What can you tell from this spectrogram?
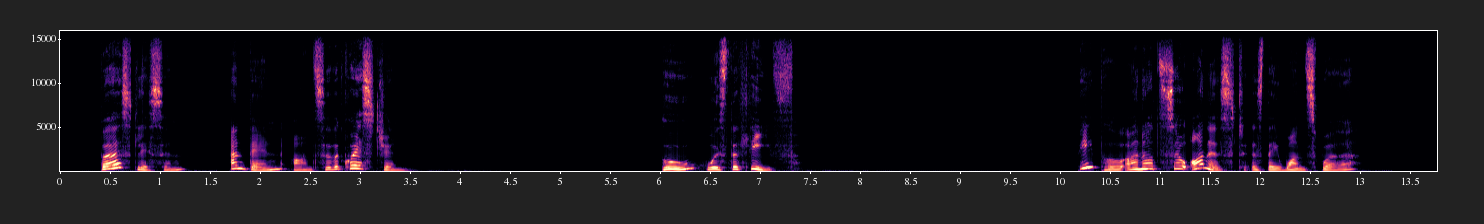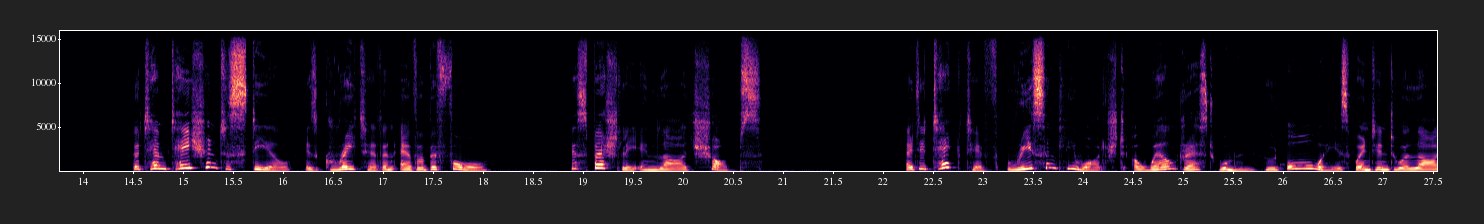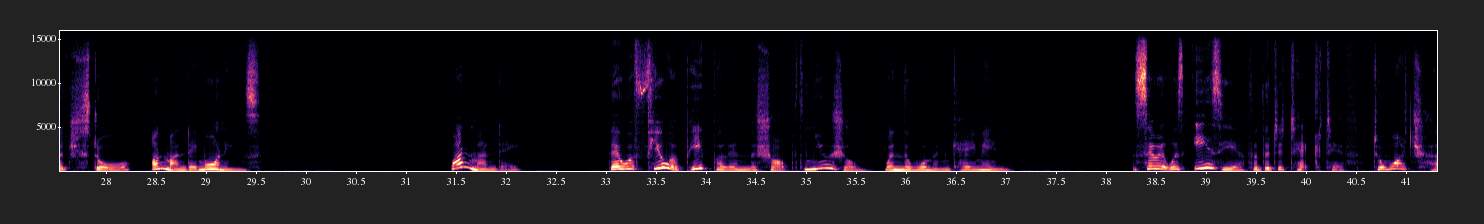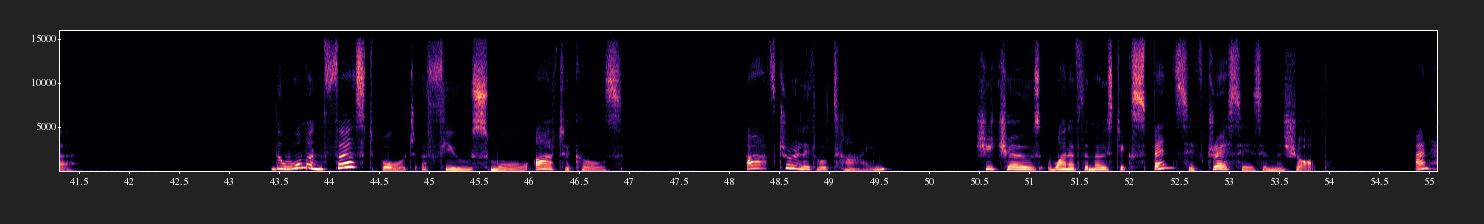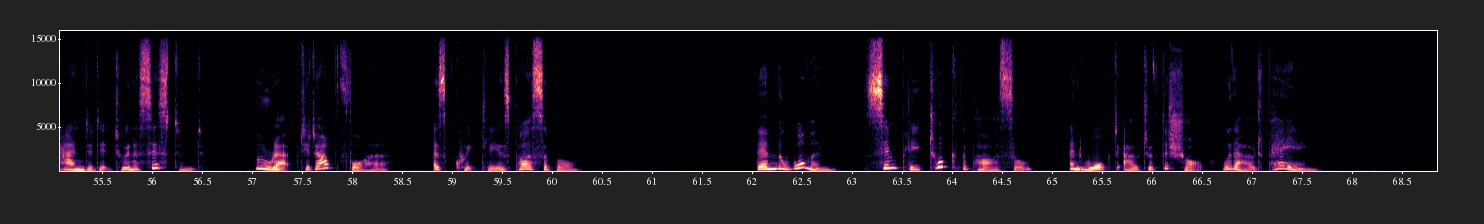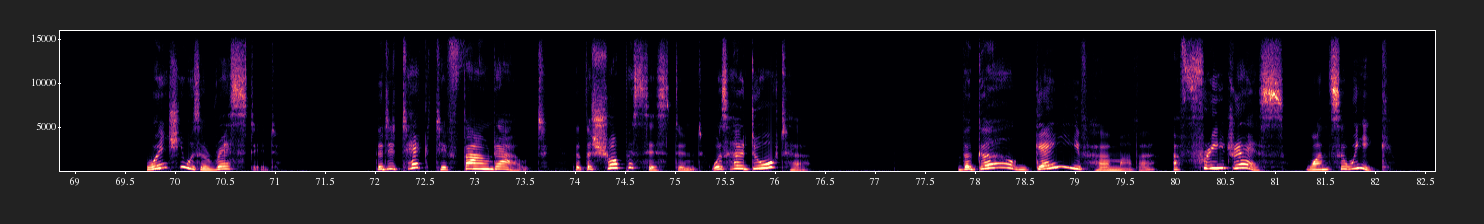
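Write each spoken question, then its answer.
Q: Who was the thief?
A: The shop assistant (the woman's daughter), along with her mother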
